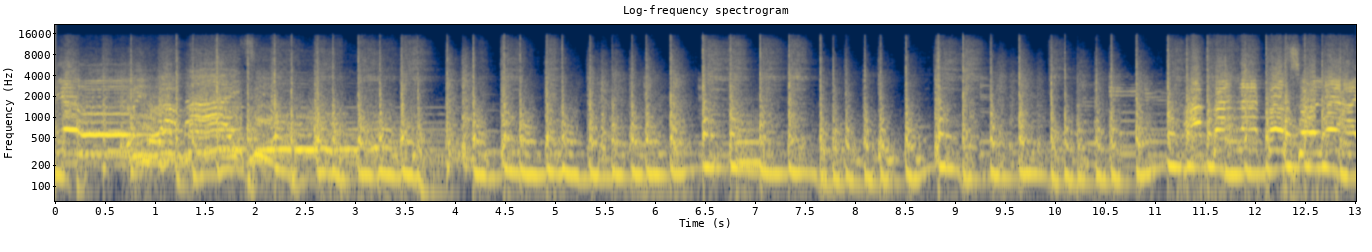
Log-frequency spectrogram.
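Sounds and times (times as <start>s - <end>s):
bass line: 0.0s - 13.0s
drums and percussion beat: 0.0s - 13.0s.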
